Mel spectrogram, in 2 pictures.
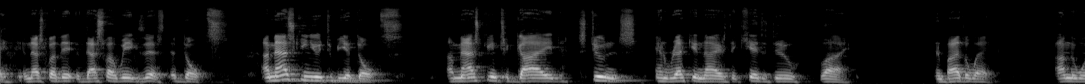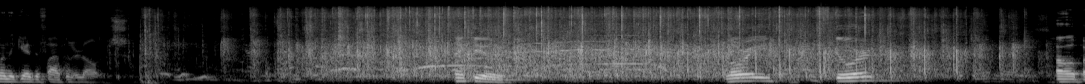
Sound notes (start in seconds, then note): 13.9 attendees applauding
